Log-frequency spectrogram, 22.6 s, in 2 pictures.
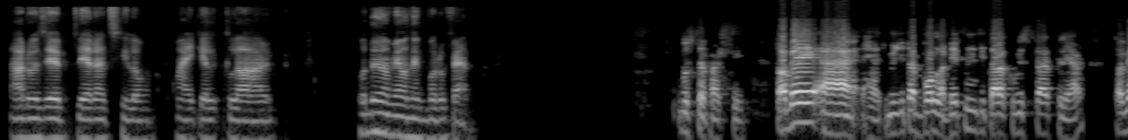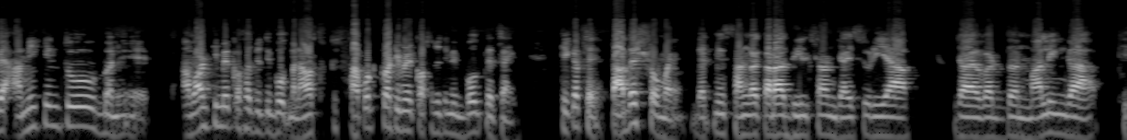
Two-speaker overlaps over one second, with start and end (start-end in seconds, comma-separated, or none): none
